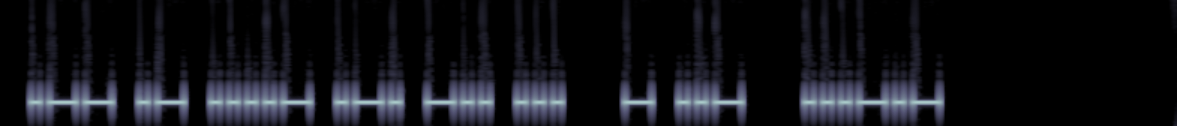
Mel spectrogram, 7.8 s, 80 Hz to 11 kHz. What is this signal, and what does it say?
Morse code, heard as a keyed tone, about 20 wpm, 700 Hz. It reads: WA4RDS TU <SK>
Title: Practice QSO - Exchange 4 - Ending - 20wpm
